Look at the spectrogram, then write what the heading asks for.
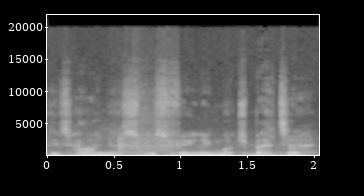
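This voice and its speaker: A man's voice: mid-range voice, moderate pace, crowd noise, lightly acted. An actor playing an anxious, evasive guard in a video game, stammering and deferential as he reports to his superiors. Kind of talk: video game dialogue acting.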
